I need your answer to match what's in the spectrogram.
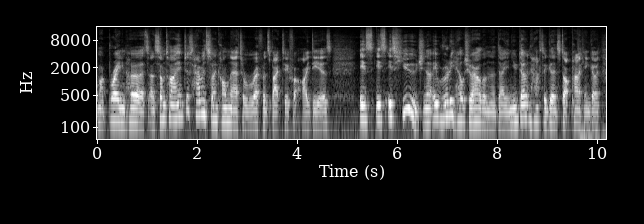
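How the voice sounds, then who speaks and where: A man's voice: medium pitch, a bit bright. A man, a wedding photographer, giving casual, emphatic advice to viewers in a chatty vlog. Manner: chatty, emphatic, repeats phrases.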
